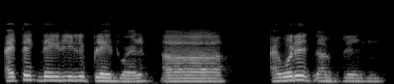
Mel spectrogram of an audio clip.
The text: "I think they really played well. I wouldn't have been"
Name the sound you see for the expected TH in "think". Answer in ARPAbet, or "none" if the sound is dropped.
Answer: T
